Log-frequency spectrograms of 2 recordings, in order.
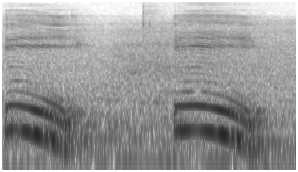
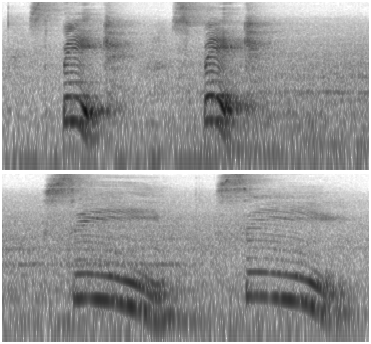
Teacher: E is a long vowel sound. Make the mouth wide like a smile. The tongue touches the side of the word.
